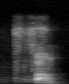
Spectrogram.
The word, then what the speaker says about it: fin: How do you pronounce FIN on its own? Fun.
